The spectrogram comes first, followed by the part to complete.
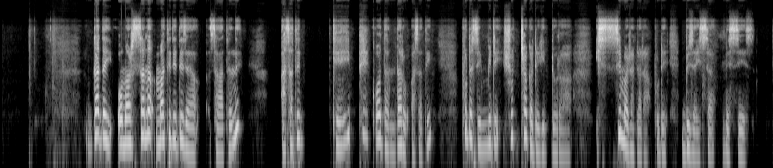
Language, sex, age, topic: Gamo, female, 25-35, government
